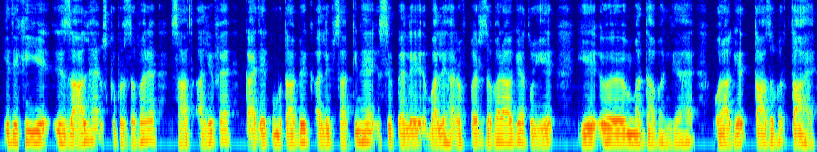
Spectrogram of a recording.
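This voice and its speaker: A man walks learners through a reading lesson, patient and explanatory. He draws out each sound slowly in drills. His voice sits at an ordinary middle pitch for a man. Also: steady tone, a little mellow. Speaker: Quran reading teacher.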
